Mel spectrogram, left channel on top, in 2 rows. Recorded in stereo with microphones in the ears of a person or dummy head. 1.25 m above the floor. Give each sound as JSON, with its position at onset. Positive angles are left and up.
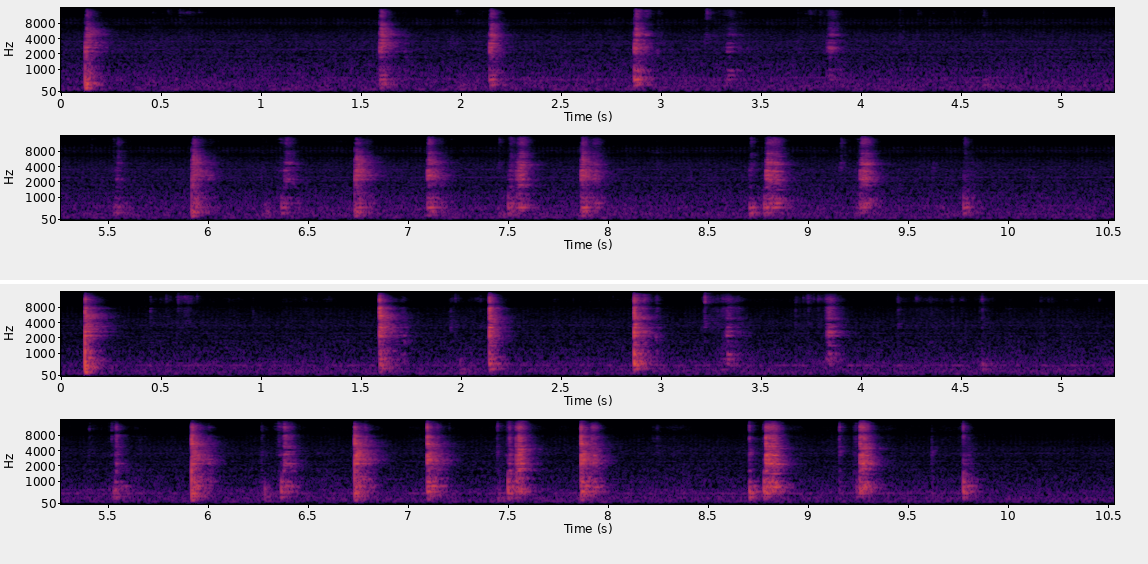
{"t": 0.1, "sound": "chopping", "side_deg": -45, "distance_m": 0.5}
